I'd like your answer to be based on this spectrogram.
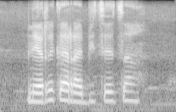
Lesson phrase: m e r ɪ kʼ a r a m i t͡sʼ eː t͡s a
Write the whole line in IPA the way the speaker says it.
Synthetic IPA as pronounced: n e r ɪ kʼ a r a b i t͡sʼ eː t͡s a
